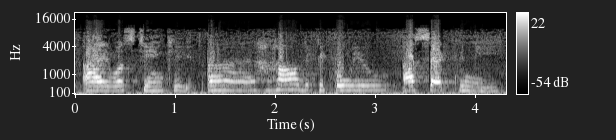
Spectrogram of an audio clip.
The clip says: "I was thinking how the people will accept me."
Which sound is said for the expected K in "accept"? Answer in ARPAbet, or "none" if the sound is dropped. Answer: none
